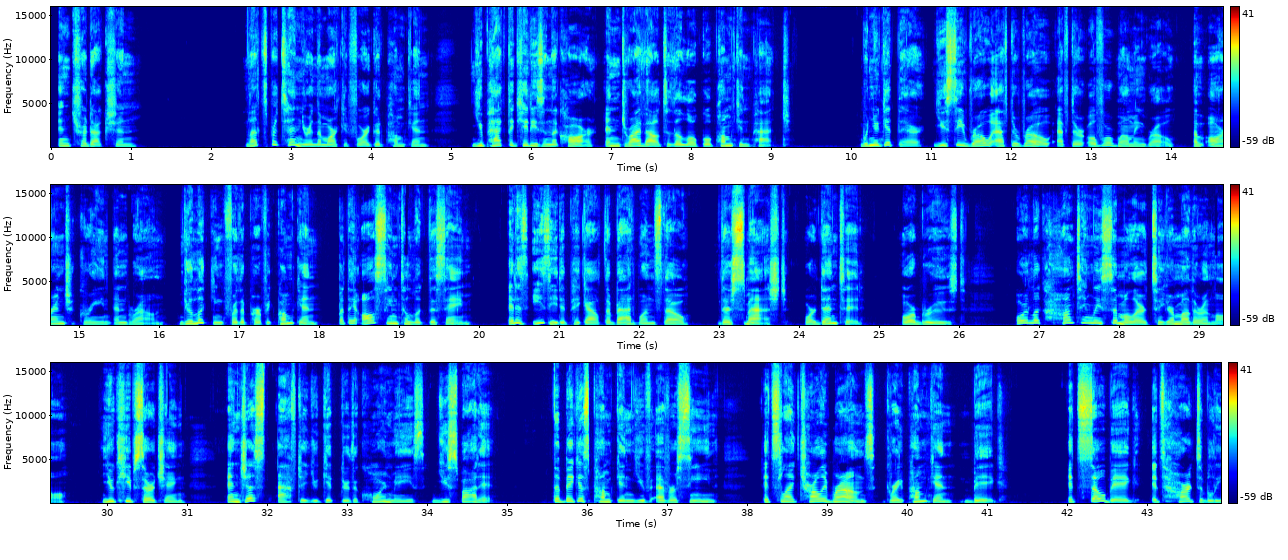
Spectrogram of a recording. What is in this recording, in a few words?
NARRATION; Voice over; THE PUMPKIN PLAN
